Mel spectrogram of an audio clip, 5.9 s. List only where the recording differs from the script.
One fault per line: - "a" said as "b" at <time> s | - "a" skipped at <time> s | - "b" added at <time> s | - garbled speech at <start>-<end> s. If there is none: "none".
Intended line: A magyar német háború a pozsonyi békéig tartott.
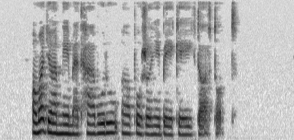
none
